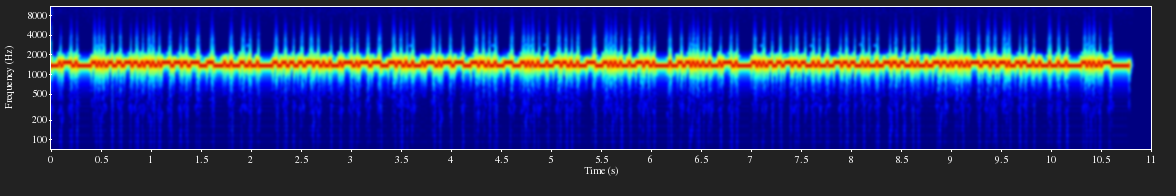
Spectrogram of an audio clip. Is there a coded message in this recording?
Yes: RTTY (45.45 baud, 170 Hz shift) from 0.0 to 10.8 s, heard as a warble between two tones, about 1450 Hz centre. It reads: … DE OM0II 339 339 941 941 UR3RI CQ CQ CQ DE HL1RE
